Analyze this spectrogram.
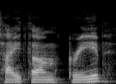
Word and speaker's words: Haittam Greib: My name is Heam Greb. It's pronounced like saying hi to your thumb.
